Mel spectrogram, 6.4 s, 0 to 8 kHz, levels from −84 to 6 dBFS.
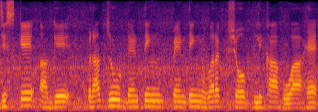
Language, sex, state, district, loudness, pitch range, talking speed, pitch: Hindi, male, Rajasthan, Bikaner, -14 LUFS, 135-155 Hz, 85 wpm, 145 Hz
